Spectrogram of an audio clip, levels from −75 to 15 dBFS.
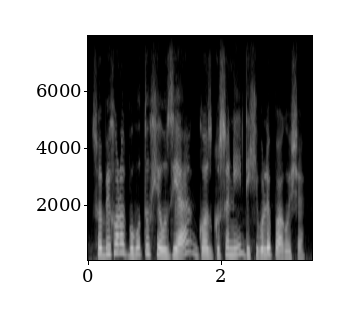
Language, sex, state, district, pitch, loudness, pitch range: Assamese, female, Assam, Kamrup Metropolitan, 240 Hz, -15 LUFS, 230-260 Hz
